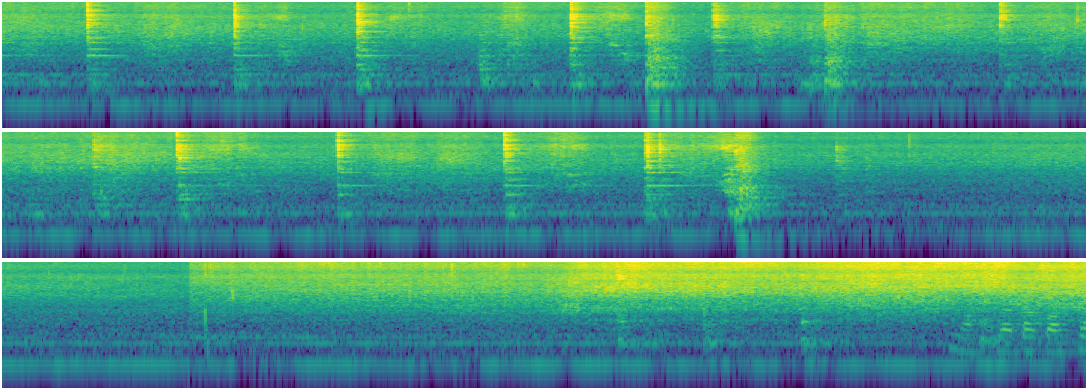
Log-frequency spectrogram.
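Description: Chicken masala and spices sautéing in a pan, with a steady sizzle under a run of regular scraping stirs that stop partway, leaving the sizzle to swell louder and closer alone.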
